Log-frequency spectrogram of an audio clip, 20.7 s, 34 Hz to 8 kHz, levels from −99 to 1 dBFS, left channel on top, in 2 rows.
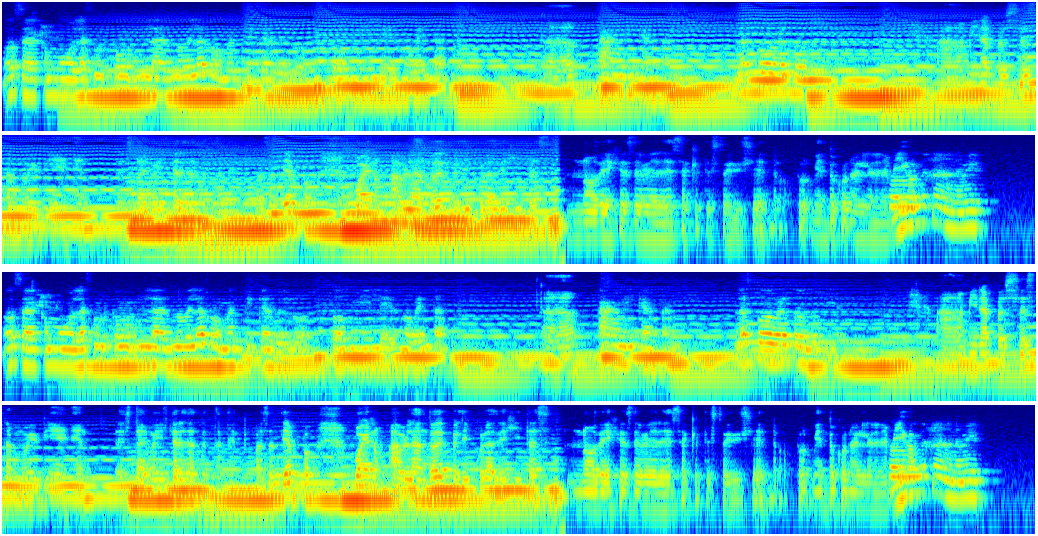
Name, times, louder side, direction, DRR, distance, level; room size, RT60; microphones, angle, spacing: voice 1, 0.0-4.5 6.0-6.8 7.3-8.4 19.2-20.1, right 3 dB, 25° right, 0.7 m, -35 dB
sound 1, 0.6-15.9, left 4 dB, 65° left, 0.3 m, -28 dB
voice 2, 0.9-1.4 5.4-5.8 9.1-19.5, right 1 dB, 60° right, 0.6 m, -37 dB
5.5 x 3.3 x 2.3 m
head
